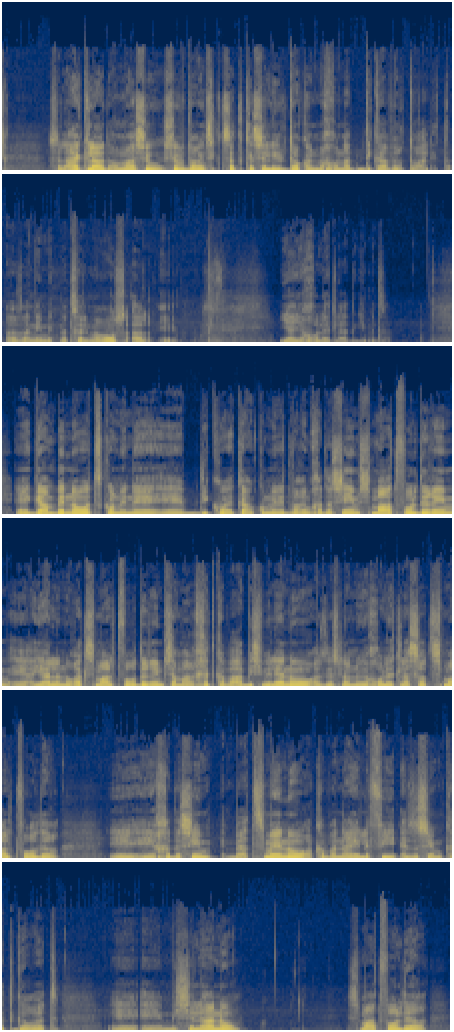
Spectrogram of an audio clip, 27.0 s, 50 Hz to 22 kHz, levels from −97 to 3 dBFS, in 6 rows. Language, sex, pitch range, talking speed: Hebrew, male, 90-125 Hz, 135 wpm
